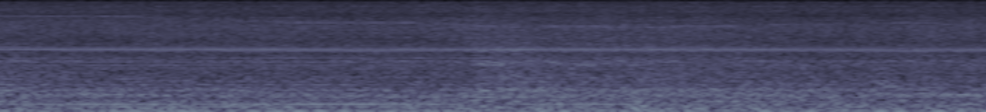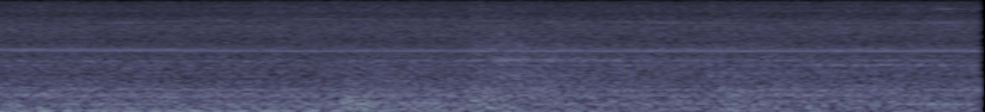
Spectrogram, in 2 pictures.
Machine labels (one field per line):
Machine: pump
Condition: normal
